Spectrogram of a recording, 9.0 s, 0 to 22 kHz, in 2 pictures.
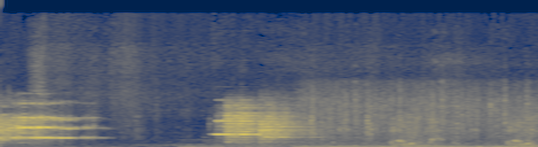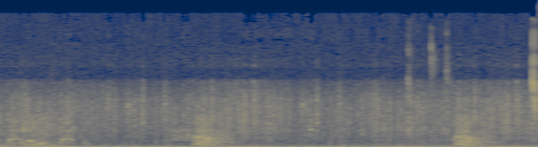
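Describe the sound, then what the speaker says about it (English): In Resident Evil 3, a soaked rope catches fire with a sudden whooshing ignition, followed by a steady low roar of flames that persists to the end. "We set it on fire."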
